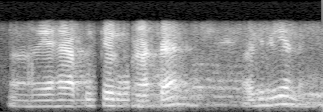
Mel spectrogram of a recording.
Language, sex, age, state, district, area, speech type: Maithili, female, 60+, Bihar, Madhepura, urban, conversation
